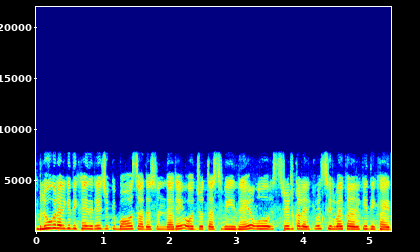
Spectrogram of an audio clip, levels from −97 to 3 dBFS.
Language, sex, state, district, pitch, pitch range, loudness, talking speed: Chhattisgarhi, female, Chhattisgarh, Jashpur, 255 Hz, 240-275 Hz, -12 LUFS, 290 wpm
